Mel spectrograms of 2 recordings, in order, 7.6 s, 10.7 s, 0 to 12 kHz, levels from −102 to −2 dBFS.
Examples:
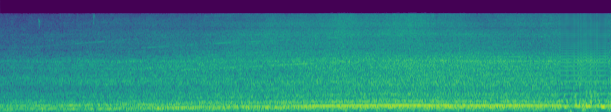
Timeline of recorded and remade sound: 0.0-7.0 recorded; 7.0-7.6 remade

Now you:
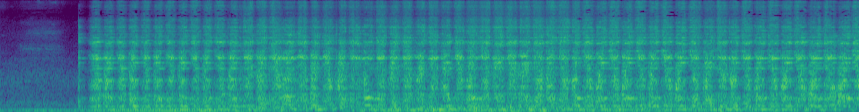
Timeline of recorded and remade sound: 0.0-3.0 recorded; 3.0-7.2 remade; 7.2-8.7 recorded; 8.7-9.2 remade; 9.2-10.7 recorded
